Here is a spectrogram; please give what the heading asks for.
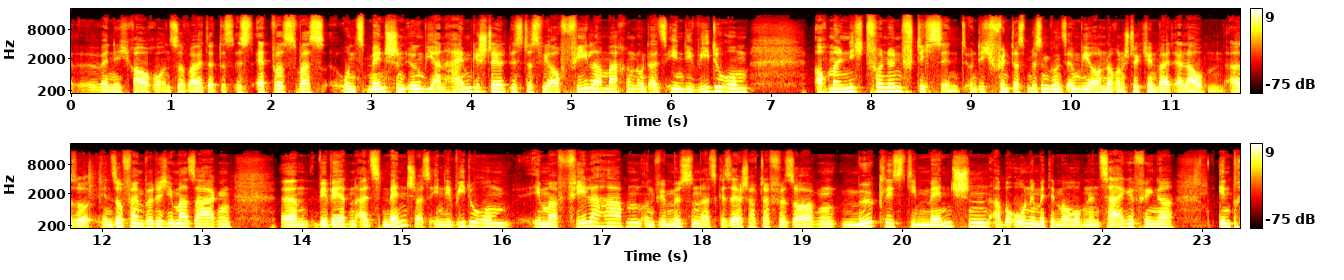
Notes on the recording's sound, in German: Diese Aufzeichnung stammt vom 01.09.2018 auf der Hauptbühne beim Campfire-Festival in Düsseldorf.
